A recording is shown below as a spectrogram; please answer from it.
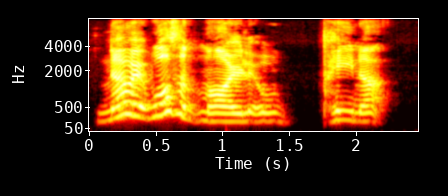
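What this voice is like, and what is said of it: Imitates another person's voice. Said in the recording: “Is that a good impression, though? ... Yeah, it's perfect.”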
